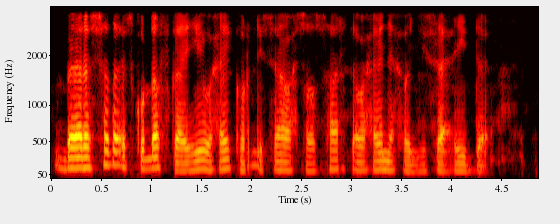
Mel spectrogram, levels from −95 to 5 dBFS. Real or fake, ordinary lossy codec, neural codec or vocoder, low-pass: fake; none; codec, 16 kHz, 8 kbps, FreqCodec, smaller model; 3.6 kHz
